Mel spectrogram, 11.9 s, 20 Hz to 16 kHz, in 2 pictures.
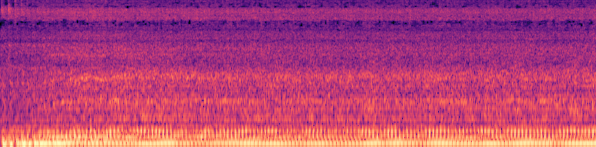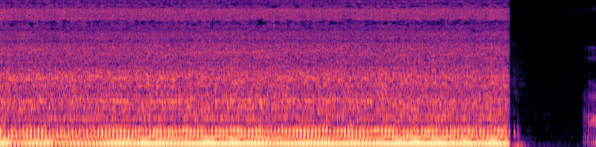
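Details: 2001 Yamaha Warrior 350 single-cylinder at 8 degrees outside, choke needed: steady even fast idle without misses, then shut off; runs normally after the stuck carburettor float needle was ultrasonically cleaned, idle still needs adjustment.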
